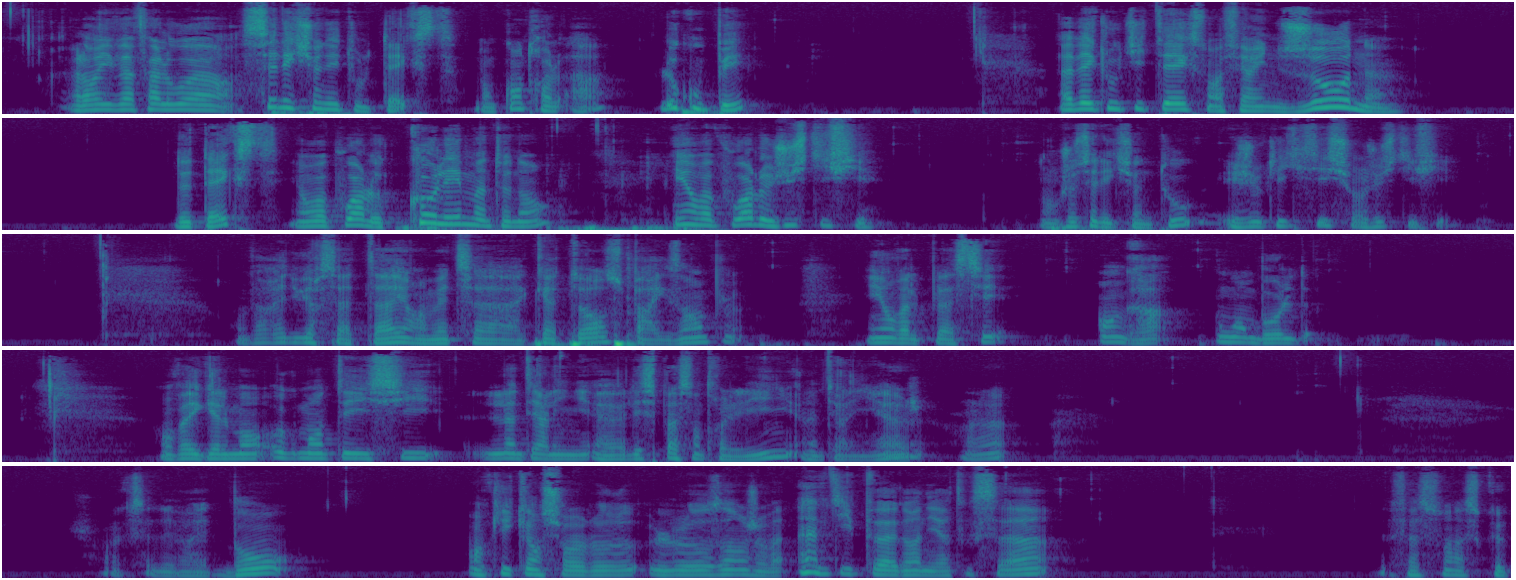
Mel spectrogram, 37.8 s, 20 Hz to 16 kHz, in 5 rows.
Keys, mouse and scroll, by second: 1.0 click, 1.4 ctrl+a, 3.4 ctrl+x, 5.3 click, 6.5-8.9 drag, 9.6 ctrl+v, 10.8 ctrl+a, 12.6 ctrl+click, 12.9 ctrl+a, 13.6-15.1 drag, 16.7 click, 17.8 KP_1, 17.9 KP_4, 18.2 KP_Enter, 19.8 click, 21.1 click, 21.7 click, 26.8 click, 29.1 click, 33.0-37.7 drag.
